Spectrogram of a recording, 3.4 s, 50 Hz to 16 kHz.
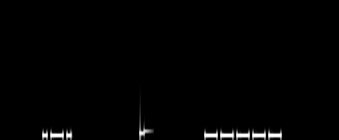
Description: Morse code, heard as a keyed tone, about 30 wpm, 700 Hz. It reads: R 0
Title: Single Letter-Number Alt - Rapid-Fire 30wpm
